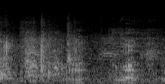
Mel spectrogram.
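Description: A pig grunts in a farm pen, a few short low snorts and grunts close by, scattered across a brief moment with no talk.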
